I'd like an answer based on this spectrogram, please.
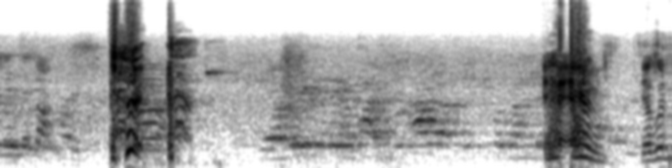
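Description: Deliberate fake coughs in short bursts between brief speech sounds, performed as a prank rather than from illness.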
